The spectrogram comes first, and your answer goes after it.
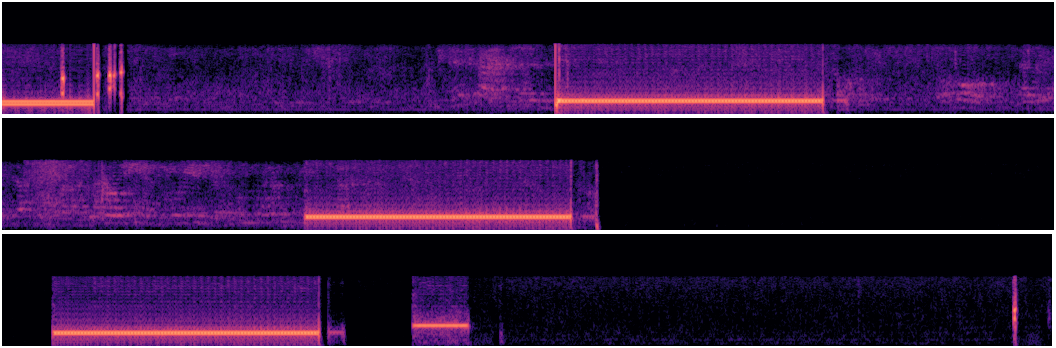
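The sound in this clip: Telephone line tones while a call is transferred: three steady mid-pitched beeps about two seconds long, spaced several seconds apart with silence between, plus brief tones at the start and near the end.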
